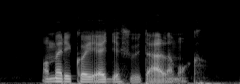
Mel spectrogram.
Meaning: United States of America (a country in North America)
- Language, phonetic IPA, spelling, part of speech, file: Hungarian, [ˈɒmɛrikɒji ˈɛɟːɛʃylt ˈaːlːɒmok], Amerikai Egyesült Államok, proper noun, Hu-Amerikai Egyesült Államok.ogg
